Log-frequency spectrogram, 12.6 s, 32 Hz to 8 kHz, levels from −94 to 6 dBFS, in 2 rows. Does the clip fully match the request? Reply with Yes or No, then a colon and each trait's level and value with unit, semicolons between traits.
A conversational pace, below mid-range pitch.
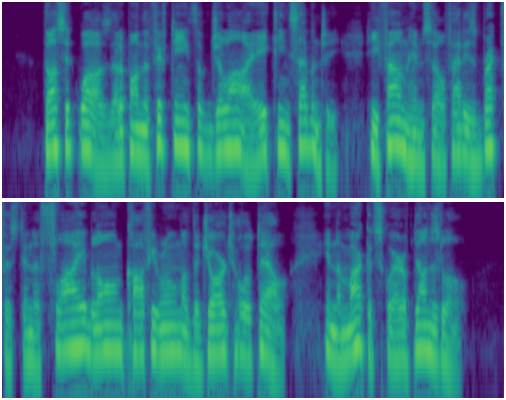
Yes: average, 155 wpm; low, 115 Hz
